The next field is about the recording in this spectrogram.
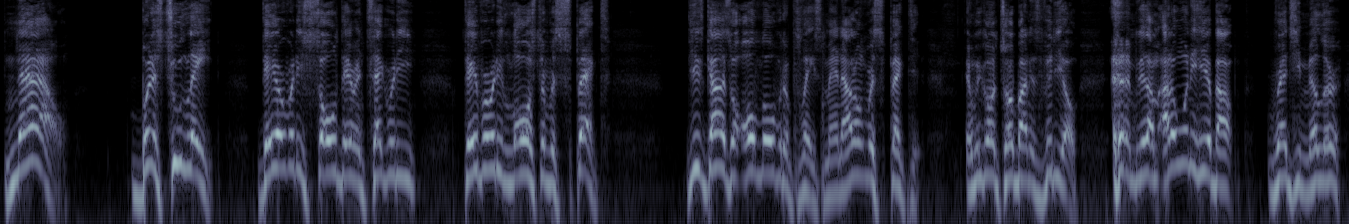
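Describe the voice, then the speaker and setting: A hoarse man in his thirties rants about sports straight to his viewers, emphatic and repetitive. His voice sits fairly high for a man, and the recording is close and dry with no room sound. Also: expressive, a little fast, fairly bright tone, no echo. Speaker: sports commentary YouTuber. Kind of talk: casual opinion rant to camera.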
